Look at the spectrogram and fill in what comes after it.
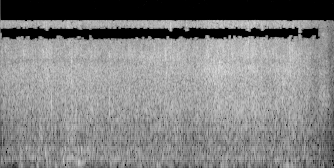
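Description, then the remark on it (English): Small waves of Issyk-Kul, a large lake in northern Kyrgyzstan, lap steadily against the sandy shore on a bright summer afternoon in a continuous washing rush, with gentle swells rising and easing and no voices present. “On a bright summer afternoon, waves lap the shore of Issyk-Kul, a large lake in northern Kyrgyzstan.”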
